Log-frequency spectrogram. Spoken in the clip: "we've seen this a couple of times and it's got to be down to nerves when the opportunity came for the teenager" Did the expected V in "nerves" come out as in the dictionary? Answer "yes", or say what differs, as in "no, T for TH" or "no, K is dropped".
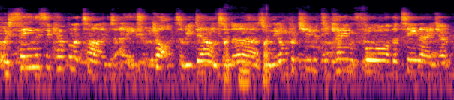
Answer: no, V is dropped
